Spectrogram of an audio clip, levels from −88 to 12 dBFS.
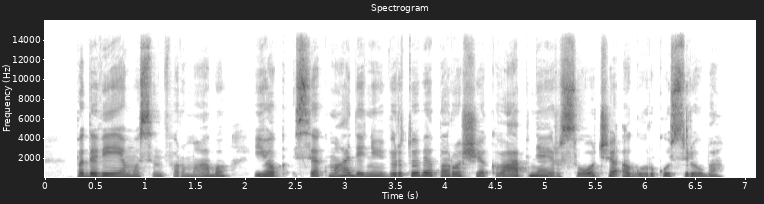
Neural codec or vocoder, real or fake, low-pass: none; real; 14.4 kHz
